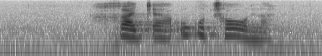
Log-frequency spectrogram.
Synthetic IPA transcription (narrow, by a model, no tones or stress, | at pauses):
χacʼaʔʊkʼut͡ʃʰɔːna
